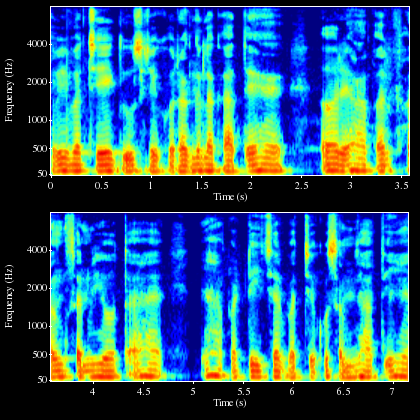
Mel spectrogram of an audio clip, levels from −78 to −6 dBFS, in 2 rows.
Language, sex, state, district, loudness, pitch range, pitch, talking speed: Hindi, male, Odisha, Malkangiri, -18 LUFS, 105-110 Hz, 105 Hz, 185 wpm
